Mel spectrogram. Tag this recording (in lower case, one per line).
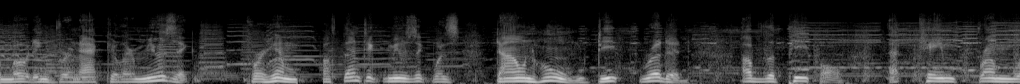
music
speech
